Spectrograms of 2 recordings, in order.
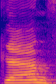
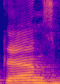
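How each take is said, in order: First: The name ends without any 's' sound. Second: The name ends with an 's' sound. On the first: The speaker calls it right. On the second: The speaker calls it wrong.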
